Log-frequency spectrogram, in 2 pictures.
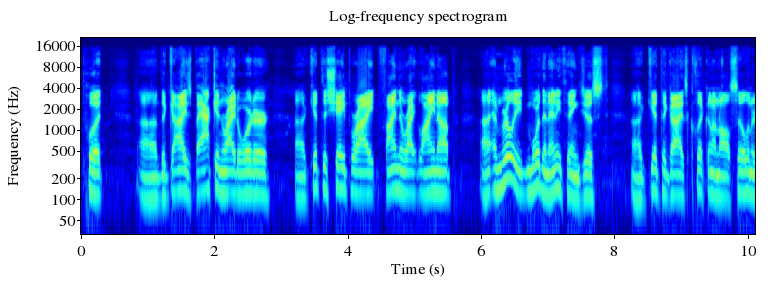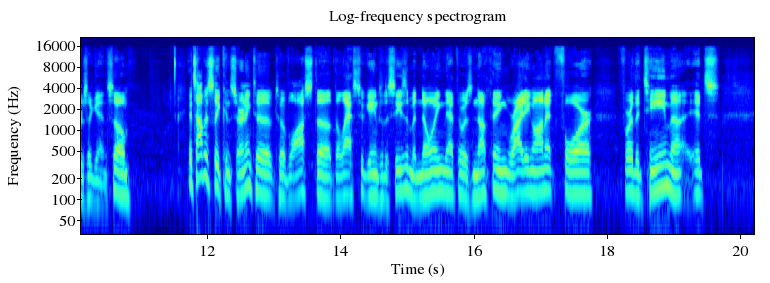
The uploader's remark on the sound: Louis CITY SC playoff rally at Lou Fusz Plaza outside CITYPARK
